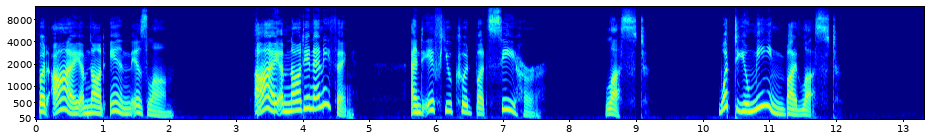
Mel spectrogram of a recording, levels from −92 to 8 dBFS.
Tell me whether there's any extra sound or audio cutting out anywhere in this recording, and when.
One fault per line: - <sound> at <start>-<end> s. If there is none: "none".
none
